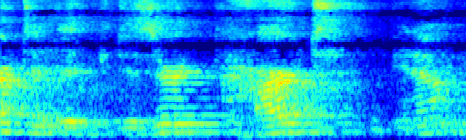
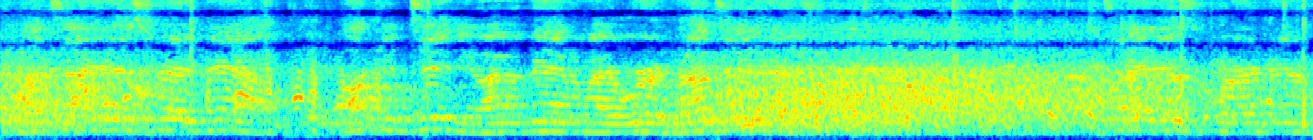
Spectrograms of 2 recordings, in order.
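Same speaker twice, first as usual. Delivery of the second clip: higher, loud, insistent declaration; mock-stern warning; 5 semitones higher, 7 dB louder than usual. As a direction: lay down the law to the waiter. Diner sternly warns the waiter.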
